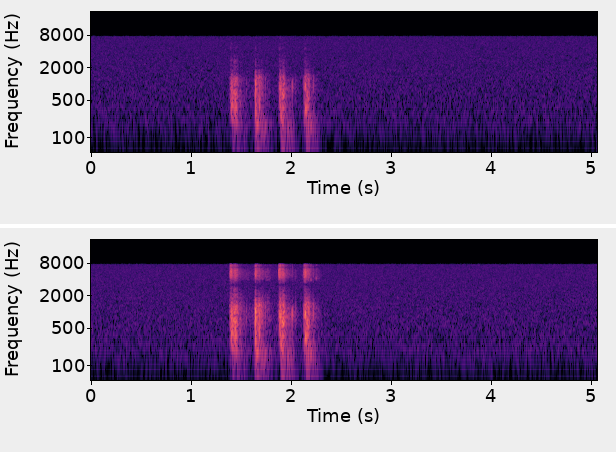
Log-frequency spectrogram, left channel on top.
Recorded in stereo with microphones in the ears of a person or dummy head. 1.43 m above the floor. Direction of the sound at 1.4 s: 75° right (ahead or behind).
